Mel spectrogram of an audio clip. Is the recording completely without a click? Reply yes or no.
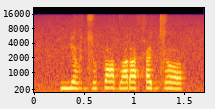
yes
